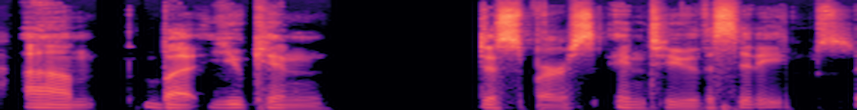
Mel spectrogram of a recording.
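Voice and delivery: ordinary delivery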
